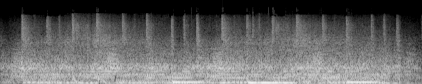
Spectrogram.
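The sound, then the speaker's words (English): A stretch limousine pulling up, heard as a continuous, fairly loud engine rumble and road noise that holds steady throughout with no clear break or change. “stretch limousine pulls up.”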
